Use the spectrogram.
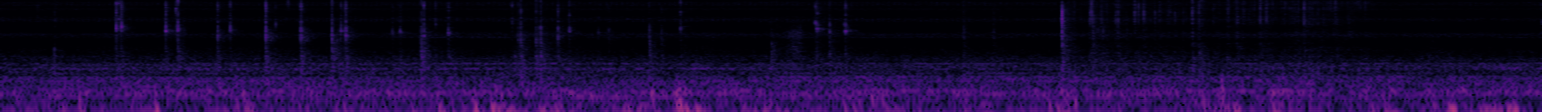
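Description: Fingers tap and scratch tiles on a wall, tracing along the lines between them. Quiet, scattered clicking taps with bright edges sit over a steady, low scraping rustle. The taps are short and dry, with brief swells where the scratching grows louder.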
